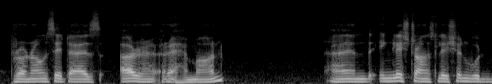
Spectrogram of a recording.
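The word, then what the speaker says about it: الرحمن: So the first one, Ar-Rahman, you pronounce it as Ar-Rahman, and the English translation would be the most compassionate.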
